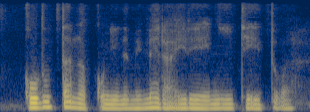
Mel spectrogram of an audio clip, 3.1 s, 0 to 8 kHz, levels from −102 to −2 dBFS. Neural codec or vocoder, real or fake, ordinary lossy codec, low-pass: codec, 16 kHz, 1.1 kbps, Voila-Tokenizer; fake; AAC, 48 kbps; 7.2 kHz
